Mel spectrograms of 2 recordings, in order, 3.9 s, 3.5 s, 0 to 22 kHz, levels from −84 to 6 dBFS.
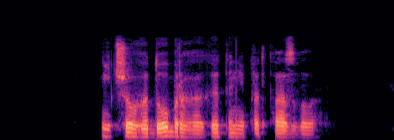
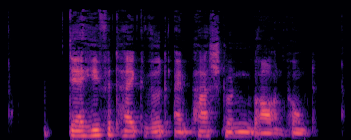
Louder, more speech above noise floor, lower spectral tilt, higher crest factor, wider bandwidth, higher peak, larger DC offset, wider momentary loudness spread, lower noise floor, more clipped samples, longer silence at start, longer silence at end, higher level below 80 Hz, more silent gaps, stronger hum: first, -17 LUFS vs -30 LUFS; first, 61 dB vs 25 dB; about the same, -5.5 dB/octave vs -5.5 dB/octave; about the same, 18 dB vs 18 dB; second, 7.6 kHz vs 16.5 kHz; first, -2 dBFS vs -12 dBFS; neither; first, 12 LU vs 9 LU; first, -78 dBFS vs -55 dBFS; neither; first, 1 s vs 0.45 s; first, 0.8 s vs 0.4 s; first, -58 dBFS vs -66 dBFS; neither; neither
